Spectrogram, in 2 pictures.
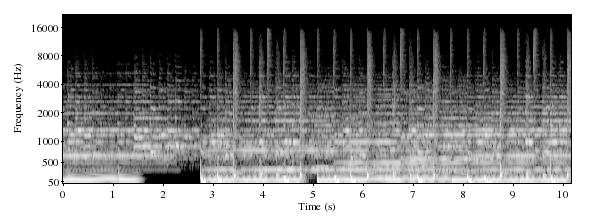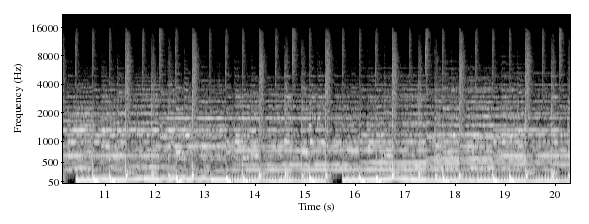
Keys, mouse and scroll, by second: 0.6 click, 1.1 click, 1.4 Delete, 2.0-3.2 typing, 2.0 click, 4.7 click, 5.3 click, 5.5 click, 6.0 click, 6.5 click, 6.9 click, 7.2 click, 7.4-8.5 typing, 8.6 click, 9.2 click, 9.4 click, 9.8 click, 10.3 right click, 10.8 click, 11.8 Delete, 12.7 click, 13.7-17.4 typing, 18.6-19.3 typing.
